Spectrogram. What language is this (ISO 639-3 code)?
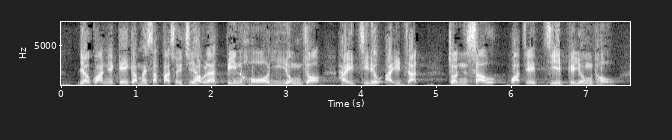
yue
